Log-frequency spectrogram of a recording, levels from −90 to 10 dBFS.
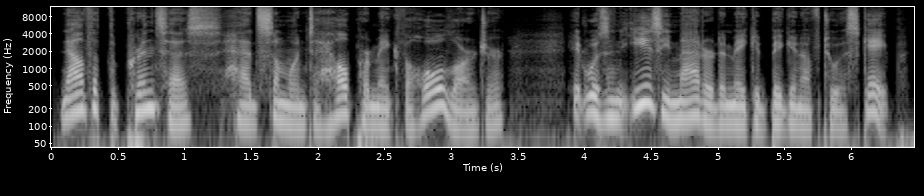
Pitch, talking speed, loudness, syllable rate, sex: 135 Hz, 240 wpm, -21 LUFS, 5.8 syllables/s, male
